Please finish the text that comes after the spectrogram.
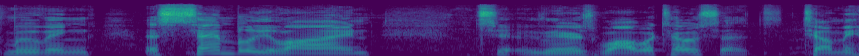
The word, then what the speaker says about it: Wauwatosa: Wauwatosa. Wauwatosa. Like Baba Wawa. Baba Wawa.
